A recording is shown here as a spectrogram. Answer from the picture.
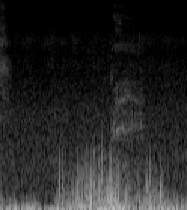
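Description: Wind buffeting the microphone of a handheld camera, mixed with handling noise as the camera is moved: a low, uneven rumble that swells about a second in.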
